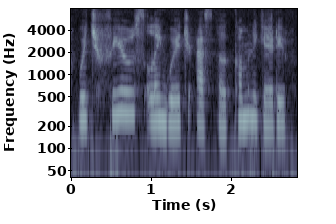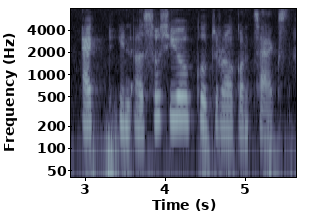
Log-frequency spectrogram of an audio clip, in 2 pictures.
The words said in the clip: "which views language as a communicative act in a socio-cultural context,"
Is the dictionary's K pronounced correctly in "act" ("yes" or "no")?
yes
